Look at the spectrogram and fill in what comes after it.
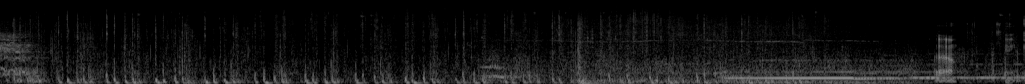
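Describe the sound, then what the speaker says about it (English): Horse hooves clip-clop in a steady gallop through the Ghost of Tsushima game world, with whinnies and a sustained tone near the end, and a voice talking briefly over it. "That's a horse."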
